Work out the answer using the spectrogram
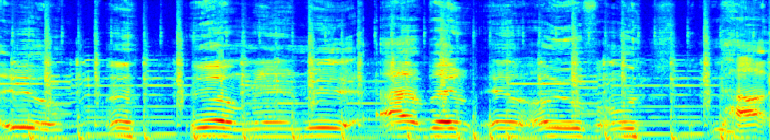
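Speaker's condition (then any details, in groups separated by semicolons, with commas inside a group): Cerebral palsy; atypical speech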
